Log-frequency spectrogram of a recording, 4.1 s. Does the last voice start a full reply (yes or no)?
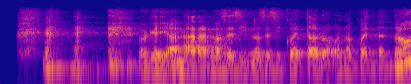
yes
